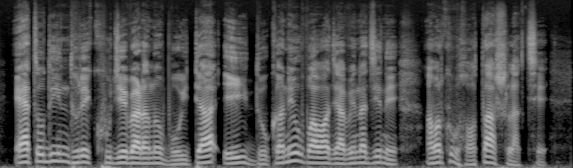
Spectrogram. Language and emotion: Bengali, sad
